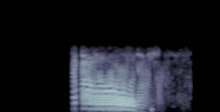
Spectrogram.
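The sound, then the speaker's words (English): A single fart, a buzzy, tonal blast lasting about a second that starts loud and then tapers off into a rougher, fainter sputter. “You farted there. What? You farted right there. It was you who farted.”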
